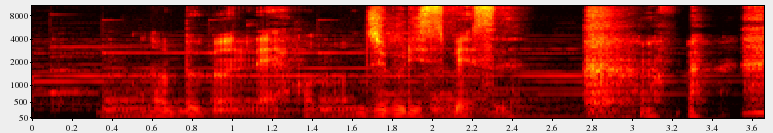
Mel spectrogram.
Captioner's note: haha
